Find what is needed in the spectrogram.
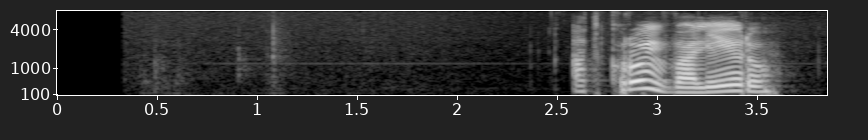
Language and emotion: Russian, neutral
